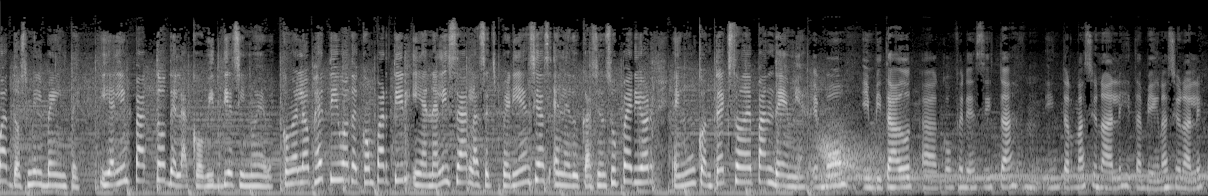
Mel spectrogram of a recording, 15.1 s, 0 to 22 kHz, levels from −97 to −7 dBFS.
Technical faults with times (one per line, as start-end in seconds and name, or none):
none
